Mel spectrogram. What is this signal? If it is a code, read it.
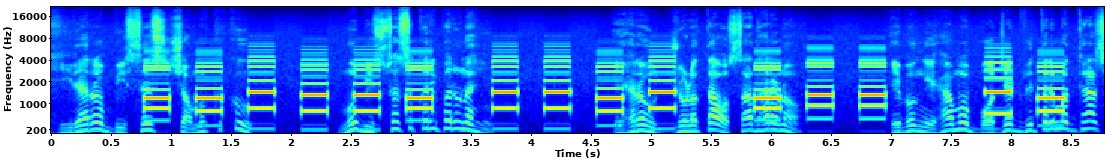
DTMF, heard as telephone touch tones, dialled by machine, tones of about 220 ms, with speech in Odia. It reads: 749557 9949 700 34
